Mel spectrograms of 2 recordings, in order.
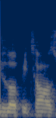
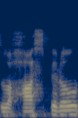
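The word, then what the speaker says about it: L'Hôpital: gonna be l'hopital's rule so please don't call this l'hospital because that's probably one of my biggest pet peeves it's it's a little bit also lets you know pronounce this mathematicians name correctly so let's start by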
